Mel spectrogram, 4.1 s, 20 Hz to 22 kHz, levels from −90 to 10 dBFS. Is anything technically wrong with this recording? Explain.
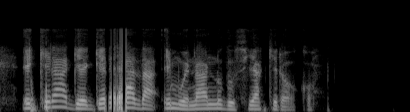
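Yes. From 1.07 to 1.31 s there is packet loss on an ADPCM call: silent holes totalling 140 ms, each at most 40 ms long. The decoder's predictor desynchronises, so sound resumes slightly distorted, unlike clean dropouts.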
